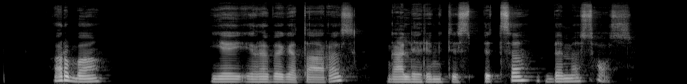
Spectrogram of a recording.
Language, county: Lithuanian, Kaunas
